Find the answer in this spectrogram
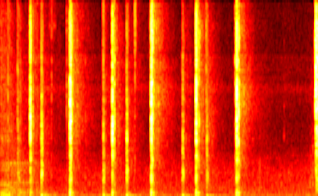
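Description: A quick, irregular run of sharp clicks like typing on a keyboard, about a dozen in two seconds.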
